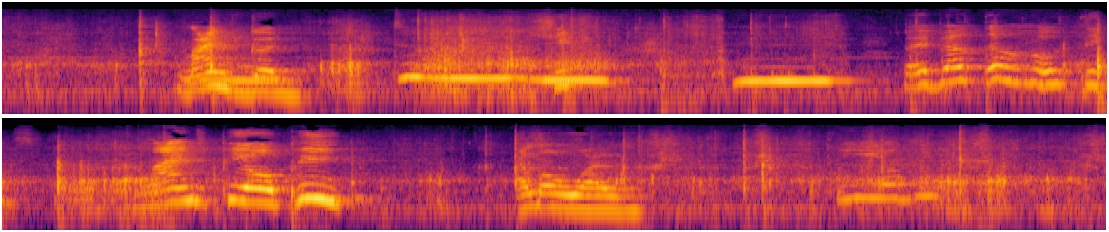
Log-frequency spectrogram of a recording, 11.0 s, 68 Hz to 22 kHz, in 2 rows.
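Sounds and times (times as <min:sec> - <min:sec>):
child speaking: 0:00.9 - 0:07.4, 0:08.1 - 0:08.8, 0:09.7 - 0:10.4
child humming: 0:02.0 - 0:04.4.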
